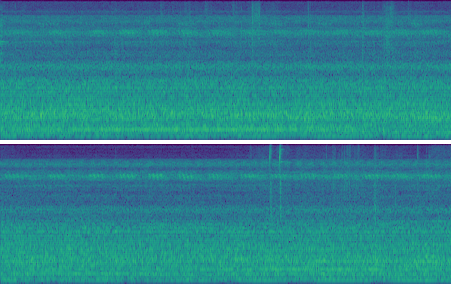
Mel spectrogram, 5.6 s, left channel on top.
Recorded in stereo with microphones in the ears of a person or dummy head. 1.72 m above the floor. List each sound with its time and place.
0.0 s an insect: 20° left (ahead or behind), 2.5 m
